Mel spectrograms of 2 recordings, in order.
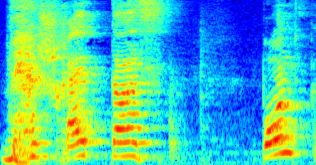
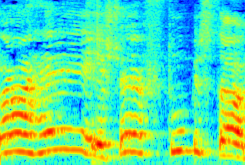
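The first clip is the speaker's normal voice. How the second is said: high, slow, fawning greeting to the boss; mock soldier greeting; 9 semitones higher, slower than usual. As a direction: gush a silly hello at the chief. Soldiers greet their boss, mocked. (hoch und langsam, übertrieben unterwürfig)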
